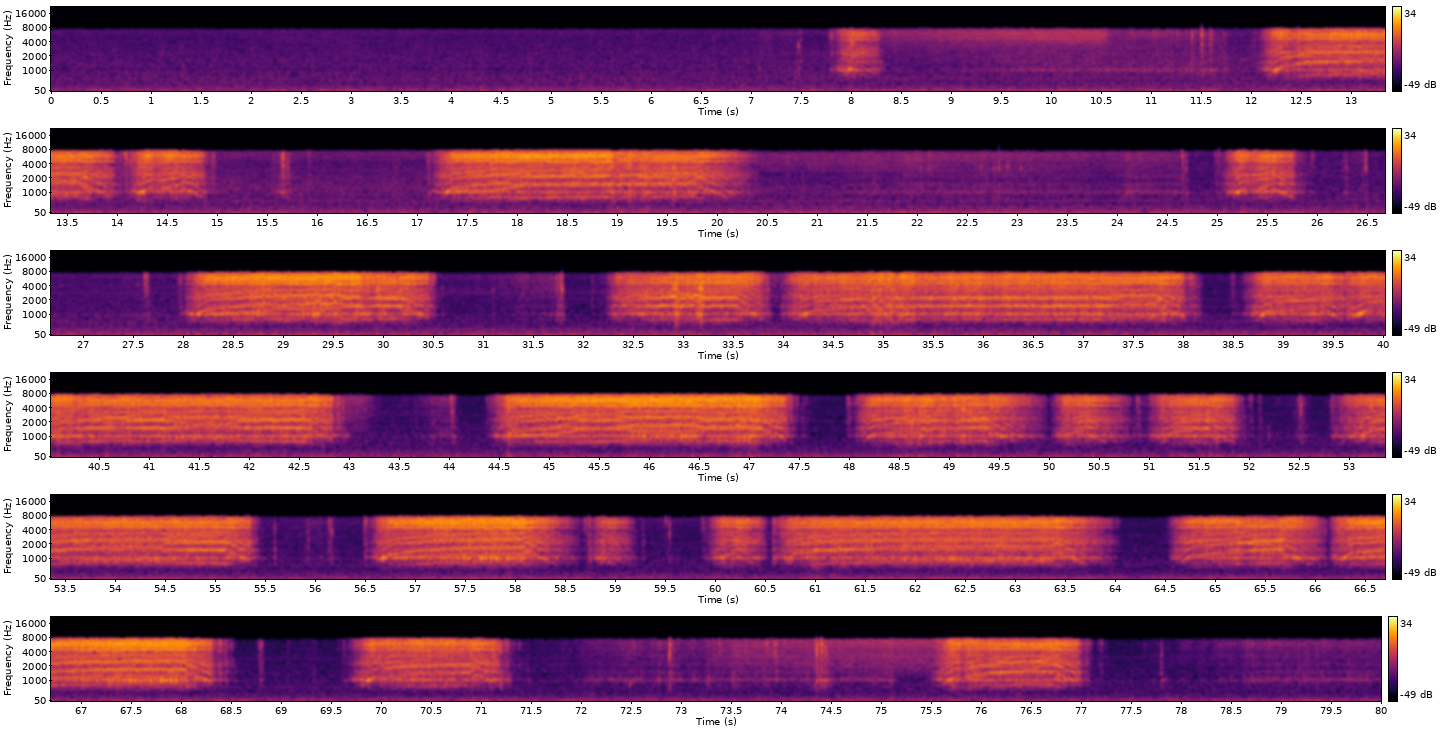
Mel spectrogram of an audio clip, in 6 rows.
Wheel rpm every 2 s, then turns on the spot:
0, 0, 0, 10, 20, 20, 130, 40, 60, 180, 20, 20, 40, 10, 150, 30, 110, 160, 180, 90, 180, 80, 140, 120, 110, 60, 80, 130, 100, 30, 120, 150, 80, 150, 40, 90, 20, 40, 80, 20.
8-12 20-26 30-32 42-44 50-52 70-74 76-80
